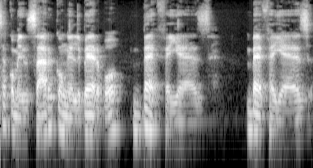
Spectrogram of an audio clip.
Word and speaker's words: befejez: No se olviden que la E no es la E del español. Lo repito en todos los videos. No es befejez, es befejez. Befejez. El acento en la primera.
